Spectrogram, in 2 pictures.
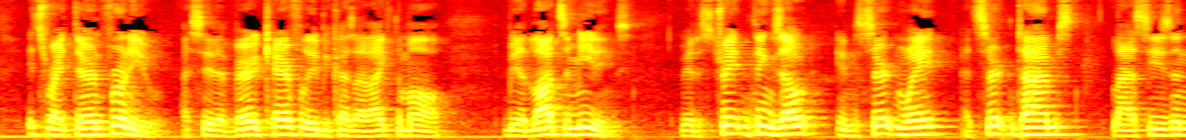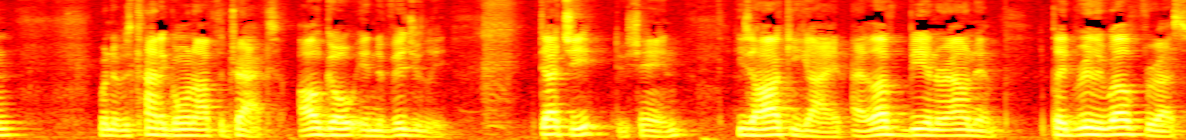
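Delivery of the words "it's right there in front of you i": usual speaking voice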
